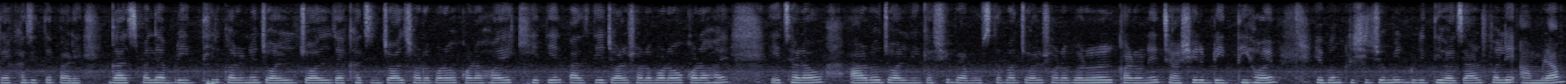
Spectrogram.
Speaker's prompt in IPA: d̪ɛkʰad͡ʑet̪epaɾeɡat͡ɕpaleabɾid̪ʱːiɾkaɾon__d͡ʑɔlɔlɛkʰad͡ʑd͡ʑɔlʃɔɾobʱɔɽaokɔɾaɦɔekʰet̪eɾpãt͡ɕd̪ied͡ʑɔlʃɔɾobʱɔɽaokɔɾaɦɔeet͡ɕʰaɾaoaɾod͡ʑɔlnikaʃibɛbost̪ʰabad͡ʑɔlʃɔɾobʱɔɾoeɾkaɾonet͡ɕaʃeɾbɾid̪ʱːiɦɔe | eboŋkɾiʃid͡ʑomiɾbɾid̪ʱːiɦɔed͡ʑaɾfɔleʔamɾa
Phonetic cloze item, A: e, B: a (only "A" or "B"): A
